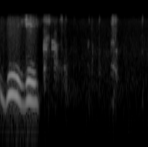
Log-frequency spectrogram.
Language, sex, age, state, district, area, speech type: Hindi, female, 60+, Uttar Pradesh, Lucknow, rural, conversation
